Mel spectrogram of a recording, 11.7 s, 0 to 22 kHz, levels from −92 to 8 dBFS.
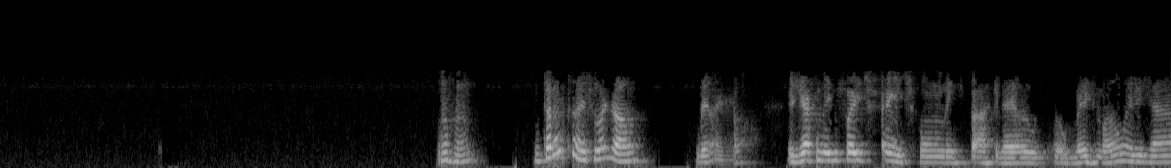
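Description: The speech passes through the GSM full-rate codec for its whole length, modelling the vocal tract and exciting it with sparse, regularly spaced pulses in a way that fits 13 kbps. Everything above 4 kHz is gone, and the voice carries a plainly audible buzzy, gravelly roughness.

Lost GSM frames occur at 3.4 s (40 ms), 5.62 s (60 ms), 7.2 s (140 ms), 8.74 s (80 ms) and 10.5 s (40 ms). Each gap is filled by repeating the last good frame, so the sound briefly freezes into a rough, metallic ring, longest at 7.2 s.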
